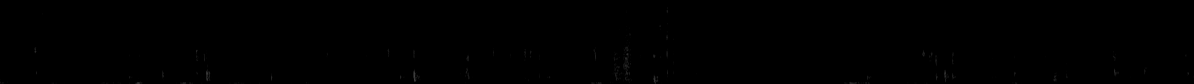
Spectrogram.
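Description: Faint chewing of soft glazed donuts by two people, with a scatter of small irregular mouth clicks.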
